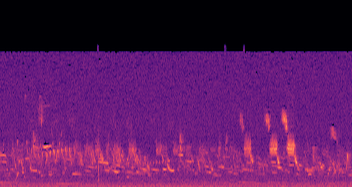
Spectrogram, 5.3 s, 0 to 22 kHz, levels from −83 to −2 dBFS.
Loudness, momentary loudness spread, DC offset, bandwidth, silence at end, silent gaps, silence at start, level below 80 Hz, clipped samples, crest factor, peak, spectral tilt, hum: -26 LUFS; 10 LU; under 0.1%; 16 kHz; 0 s; none; 0 s; -48 dBFS; under 0.1%; 18 dB; -10 dBFS; -1 dB/octave; none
